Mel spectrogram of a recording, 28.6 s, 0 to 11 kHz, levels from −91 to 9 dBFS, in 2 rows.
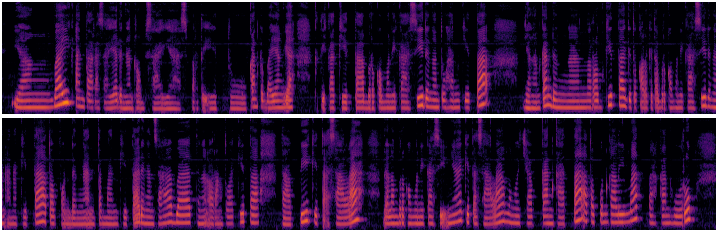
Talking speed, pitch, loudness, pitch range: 110 wpm, 200 Hz, -33 LUFS, 185-230 Hz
